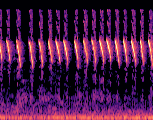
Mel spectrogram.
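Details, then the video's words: Olive-backed sunbird repeating a sharp, high downslurred note about three times a second in a steady, persistent series, used as training song for other birds. A low hum runs underneath. "MASTERAN ( KONIN ) KOLIBRI NINJA GACOR isian CELILIN"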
